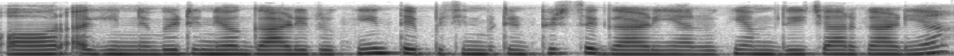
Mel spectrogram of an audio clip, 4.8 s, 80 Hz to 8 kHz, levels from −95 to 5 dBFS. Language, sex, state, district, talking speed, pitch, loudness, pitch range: Garhwali, female, Uttarakhand, Tehri Garhwal, 200 wpm, 210 Hz, -16 LUFS, 205-215 Hz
